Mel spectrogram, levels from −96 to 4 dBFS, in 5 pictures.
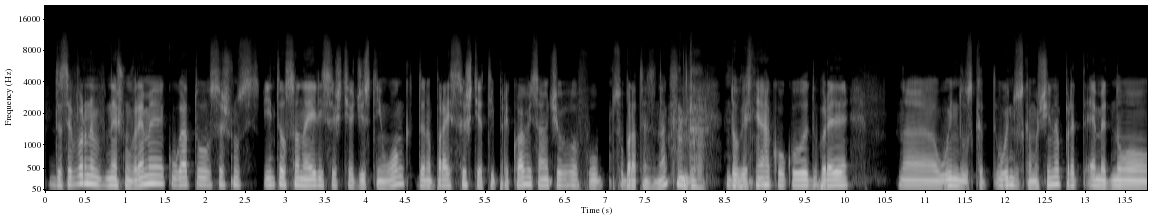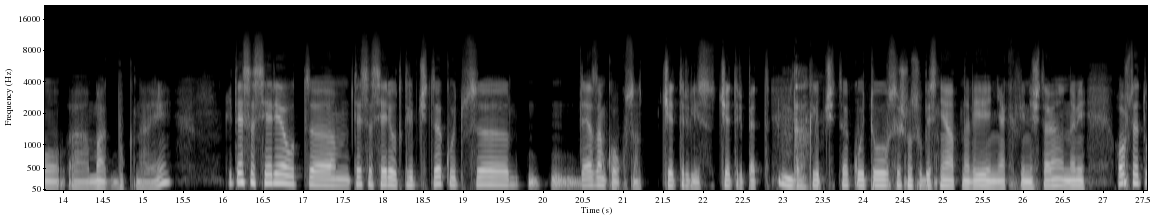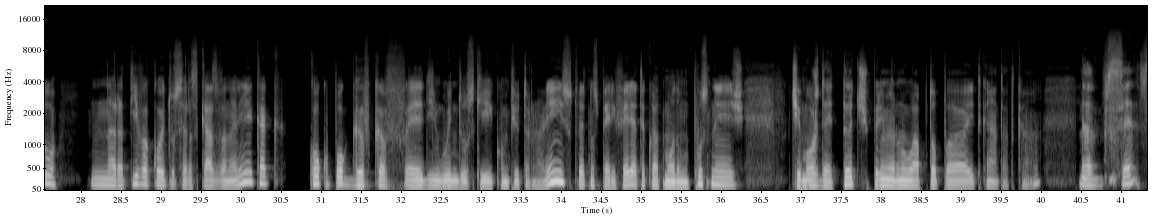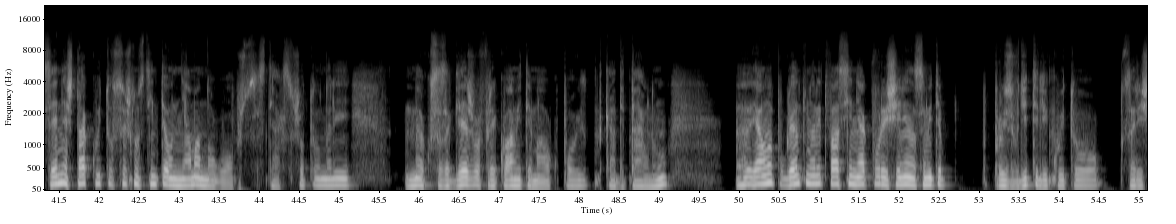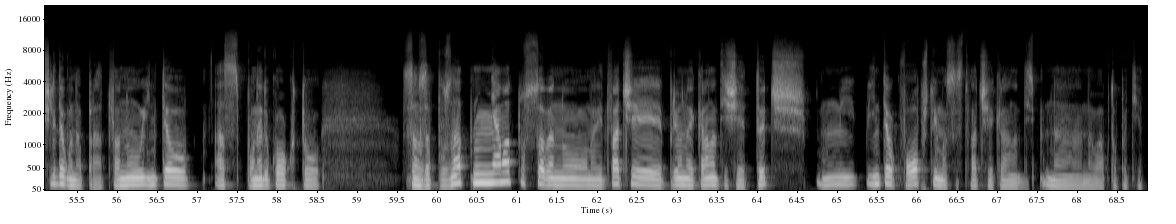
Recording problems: muffled; slightly; fading above 3.5 kHz

